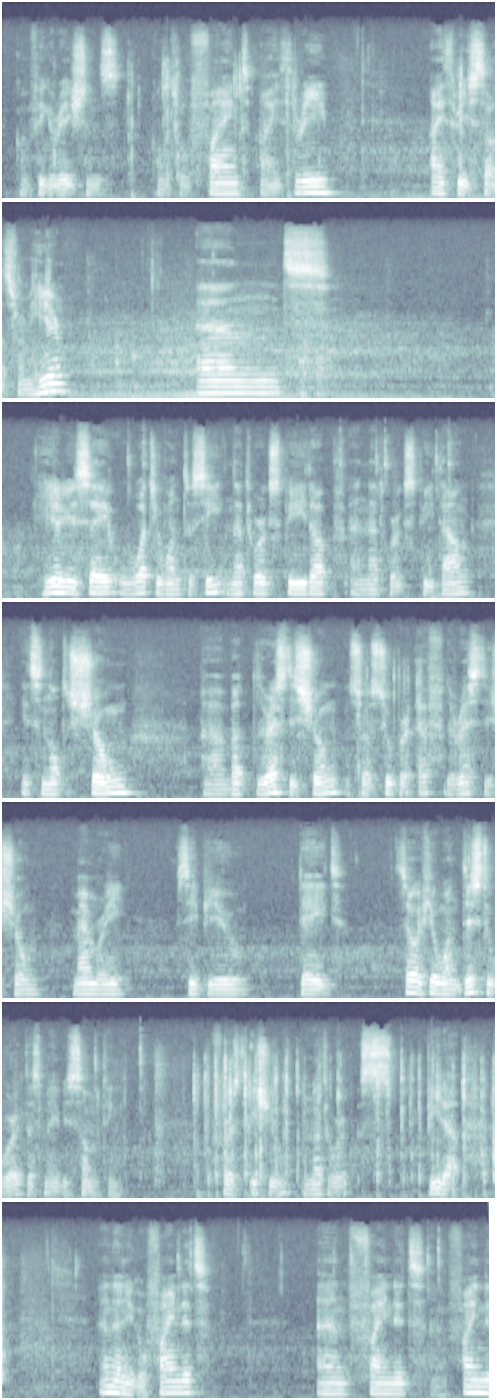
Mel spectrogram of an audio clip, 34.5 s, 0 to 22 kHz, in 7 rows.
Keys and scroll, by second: 1.6 ctrl+f, 5.3 super+f, 18.9 super+f, 26.3-27.3 typing, 28.6-29.9 typing.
